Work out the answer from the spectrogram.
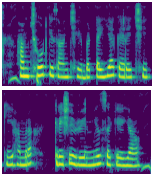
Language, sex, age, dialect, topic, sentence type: Maithili, female, 18-24, Bajjika, agriculture, question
